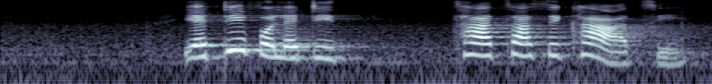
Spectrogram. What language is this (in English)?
Swati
